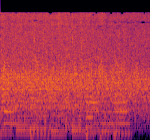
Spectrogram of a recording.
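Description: Upbeat stage music with a stepping bass line, played over audience applause; the music cuts off at the very end.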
